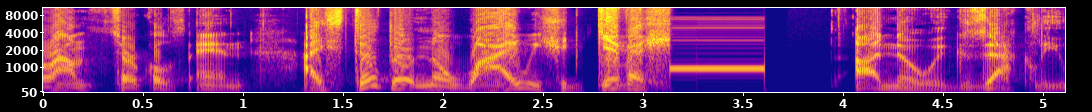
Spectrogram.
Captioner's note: beep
